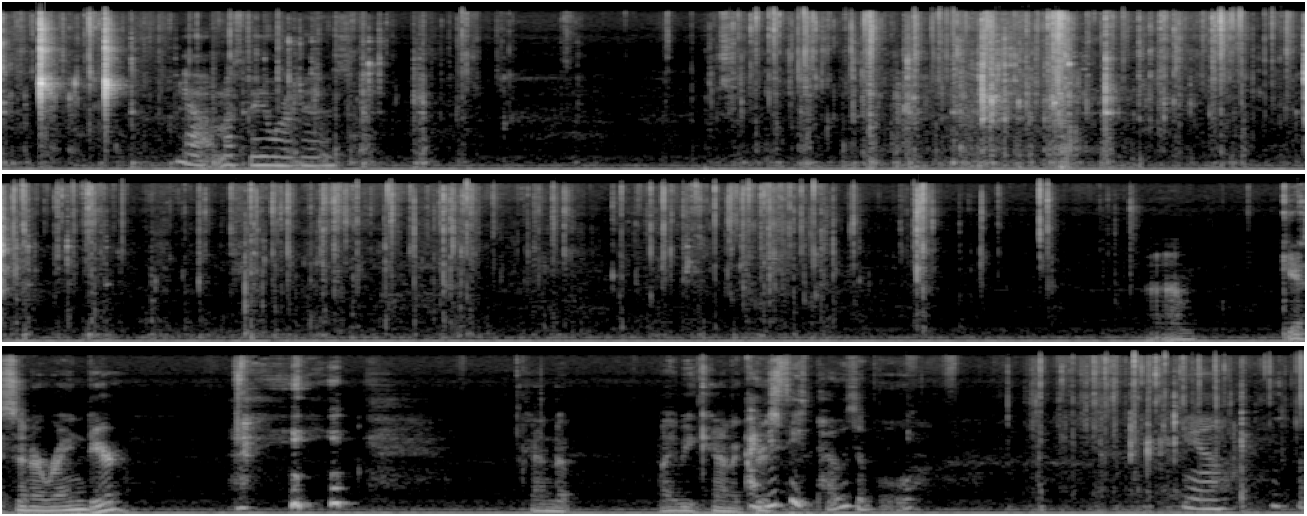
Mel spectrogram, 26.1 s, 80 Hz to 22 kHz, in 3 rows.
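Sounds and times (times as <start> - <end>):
toys clicking: 0.0 - 2.5
packaging crinkling: 0.0 - 3.4, 4.7 - 16.3, 24.0 - 26.0
steady low hum: 0.0 - 26.0.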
